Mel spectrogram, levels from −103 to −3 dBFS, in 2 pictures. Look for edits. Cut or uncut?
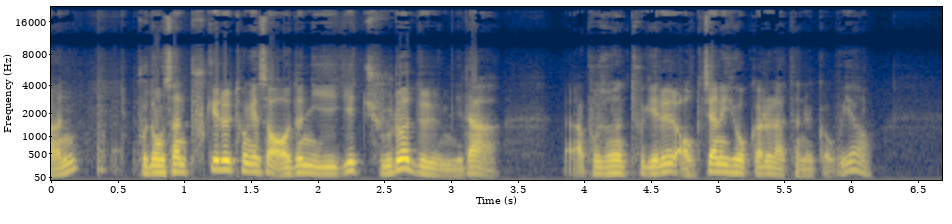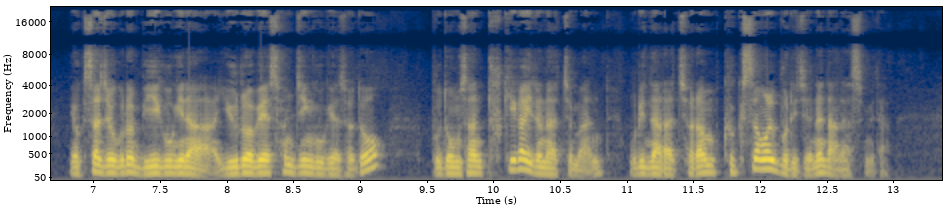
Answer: uncut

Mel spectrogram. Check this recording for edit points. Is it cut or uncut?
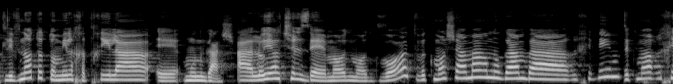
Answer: cut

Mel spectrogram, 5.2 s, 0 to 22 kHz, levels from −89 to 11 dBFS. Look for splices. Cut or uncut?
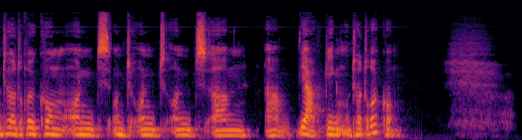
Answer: cut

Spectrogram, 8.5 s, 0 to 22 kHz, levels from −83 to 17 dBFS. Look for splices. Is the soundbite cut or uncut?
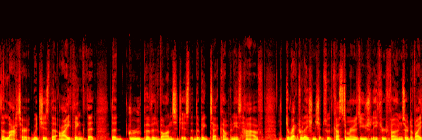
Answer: uncut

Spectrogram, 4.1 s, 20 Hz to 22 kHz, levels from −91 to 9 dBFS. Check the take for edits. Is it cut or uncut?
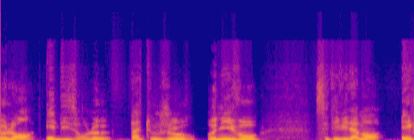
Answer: uncut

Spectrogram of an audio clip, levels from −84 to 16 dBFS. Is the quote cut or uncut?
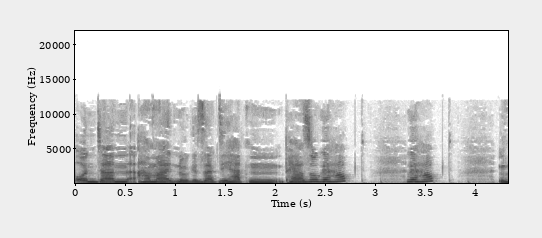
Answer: cut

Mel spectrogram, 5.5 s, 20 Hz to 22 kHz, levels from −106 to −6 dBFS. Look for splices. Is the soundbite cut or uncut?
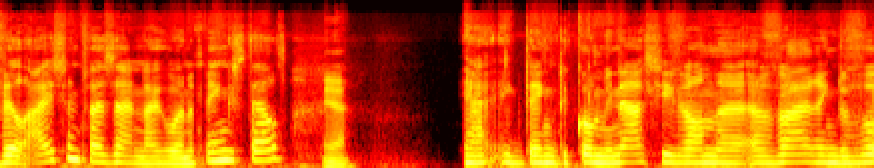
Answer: uncut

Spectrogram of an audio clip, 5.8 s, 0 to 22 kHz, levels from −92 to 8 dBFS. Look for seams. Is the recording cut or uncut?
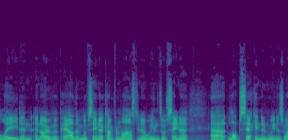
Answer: uncut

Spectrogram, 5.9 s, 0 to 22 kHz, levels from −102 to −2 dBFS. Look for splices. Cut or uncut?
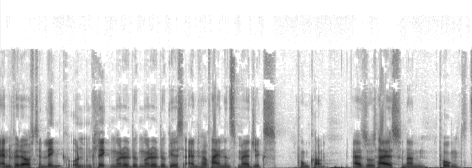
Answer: cut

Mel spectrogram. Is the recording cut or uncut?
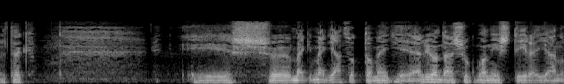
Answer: uncut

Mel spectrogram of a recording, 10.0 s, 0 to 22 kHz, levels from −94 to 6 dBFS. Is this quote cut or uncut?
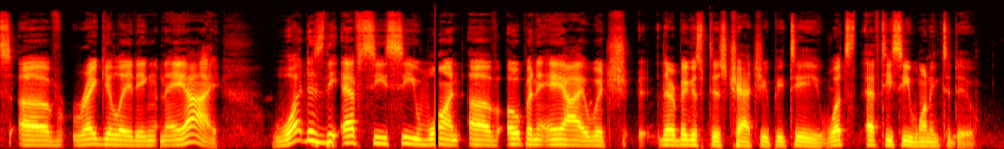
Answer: cut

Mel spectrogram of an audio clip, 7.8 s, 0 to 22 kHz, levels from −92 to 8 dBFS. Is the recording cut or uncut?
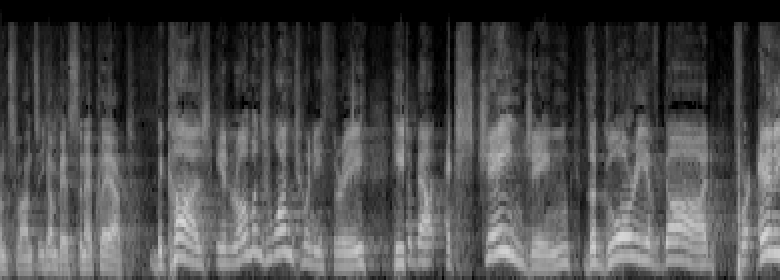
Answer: cut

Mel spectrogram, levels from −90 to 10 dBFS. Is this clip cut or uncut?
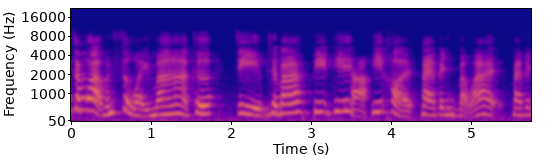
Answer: uncut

